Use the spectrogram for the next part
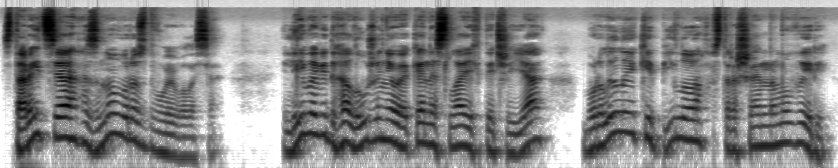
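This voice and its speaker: A man narrating an audiobook with vivid, even-paced storytelling. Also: medium pitch.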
